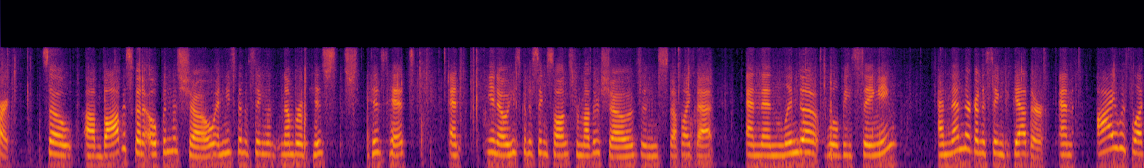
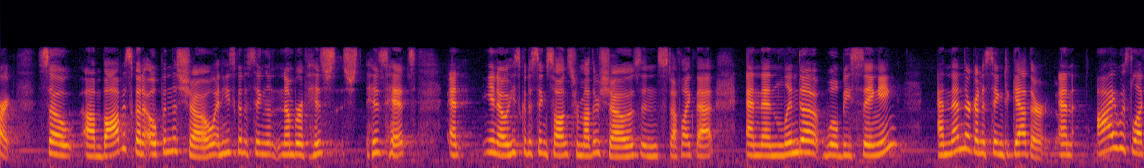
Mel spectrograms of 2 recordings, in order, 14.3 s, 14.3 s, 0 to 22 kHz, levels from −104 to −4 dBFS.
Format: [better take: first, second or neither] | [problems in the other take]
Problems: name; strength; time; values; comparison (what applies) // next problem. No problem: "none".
second | noise reduction (neural mask model RNNoise)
